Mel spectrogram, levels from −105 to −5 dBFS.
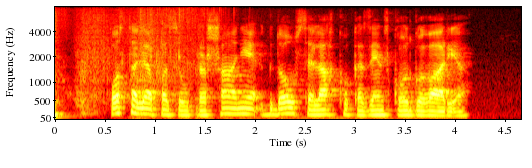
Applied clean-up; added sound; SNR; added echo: none; Water / Splash, splatter; 19 dB; none.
